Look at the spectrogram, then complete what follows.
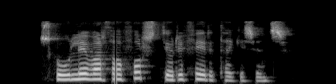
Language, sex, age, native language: Icelandic, female, 30-39, Icelandic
